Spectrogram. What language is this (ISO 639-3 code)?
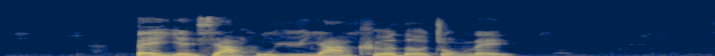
zho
